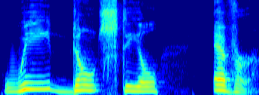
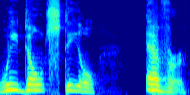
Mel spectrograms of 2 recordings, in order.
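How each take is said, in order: First: Slow, loud, each word hammered; emphatic. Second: Slowed and pressed, a firm father's rule; emphatic. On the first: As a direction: lay down the law to his son, word by word. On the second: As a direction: repeat it so the son can't miss it. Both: Retold or imitated. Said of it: "it was so emphatic".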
